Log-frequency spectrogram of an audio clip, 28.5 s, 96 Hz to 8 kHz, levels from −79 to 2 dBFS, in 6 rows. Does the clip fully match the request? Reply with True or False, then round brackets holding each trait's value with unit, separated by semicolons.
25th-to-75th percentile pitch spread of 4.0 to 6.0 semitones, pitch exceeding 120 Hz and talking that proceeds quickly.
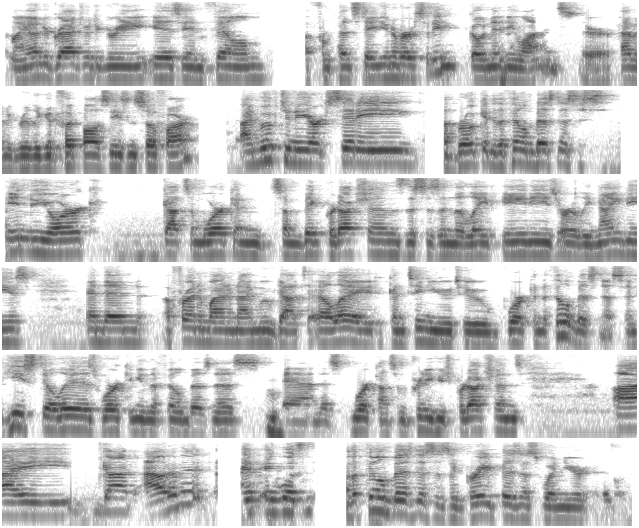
False (3.0 semitones; 140 Hz; 220 wpm)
